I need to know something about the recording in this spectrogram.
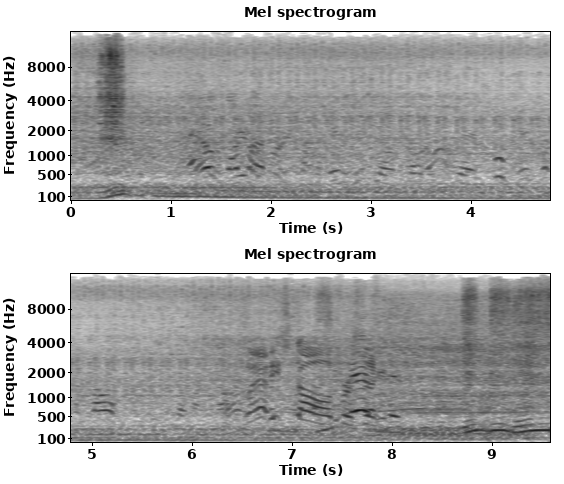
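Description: Truck engines rumble at low speed.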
